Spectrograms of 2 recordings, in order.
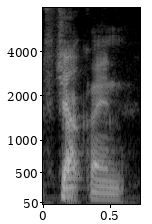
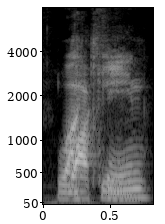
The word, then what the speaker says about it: Joaquin: know the performance by Jacqueline Phoenix how are we pronouncing that wow Joaquin yeah would you say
